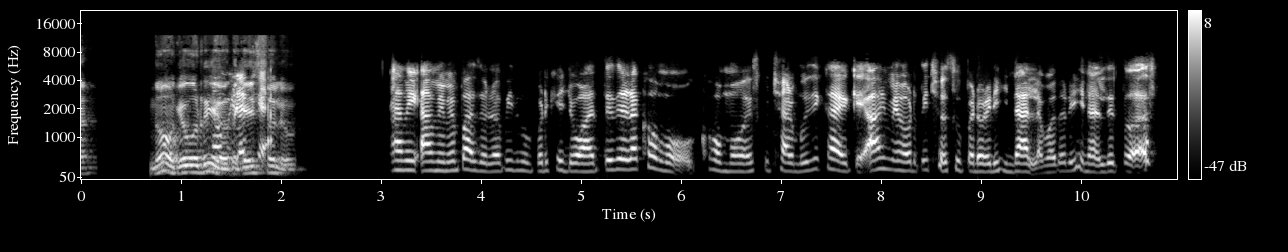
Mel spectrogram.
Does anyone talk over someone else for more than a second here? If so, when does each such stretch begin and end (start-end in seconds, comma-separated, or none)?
none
